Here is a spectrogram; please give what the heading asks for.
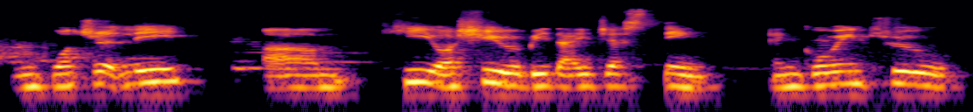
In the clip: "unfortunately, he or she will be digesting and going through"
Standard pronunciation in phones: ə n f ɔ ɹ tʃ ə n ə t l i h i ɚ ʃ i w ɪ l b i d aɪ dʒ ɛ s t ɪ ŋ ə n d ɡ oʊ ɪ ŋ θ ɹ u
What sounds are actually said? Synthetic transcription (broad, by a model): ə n f ɔ tʃ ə n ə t l i h i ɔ ʃ i w ɪ l b i d aɪ dʒ ɛ s t ɪ ŋ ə n ɡ oʊ ɪ ŋ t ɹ u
